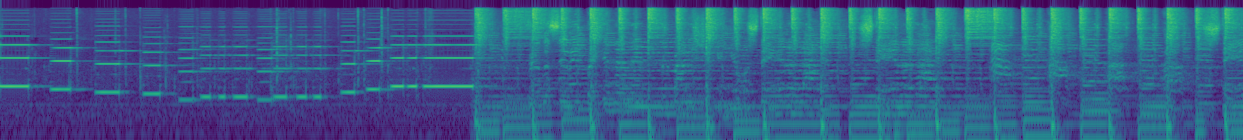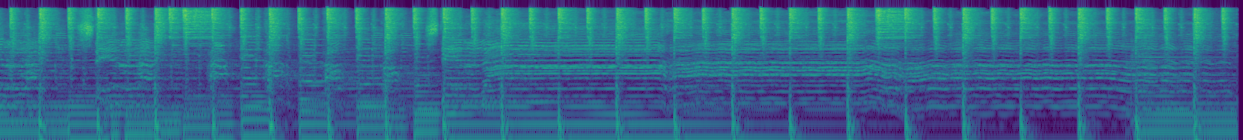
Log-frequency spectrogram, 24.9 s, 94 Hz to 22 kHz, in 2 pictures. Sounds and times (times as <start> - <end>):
Rhythm and blues: 4.7 - 24.8.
